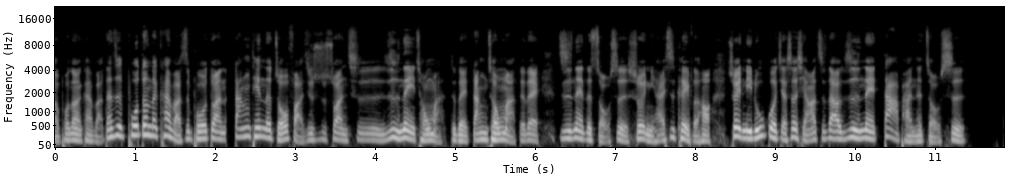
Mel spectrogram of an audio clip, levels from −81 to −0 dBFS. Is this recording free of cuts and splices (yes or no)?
no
